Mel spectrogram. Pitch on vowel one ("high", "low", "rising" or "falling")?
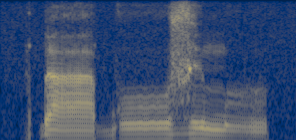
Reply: low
